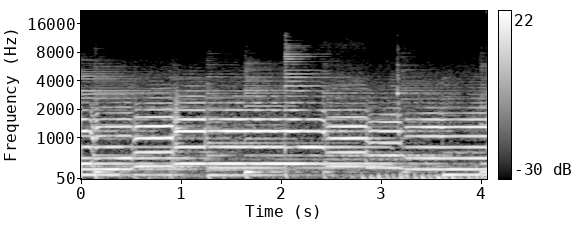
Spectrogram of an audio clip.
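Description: Live band playing an instrumental passage: sustained chords from wind instruments, with brass prominent, changing every second or so under a steady low note.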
